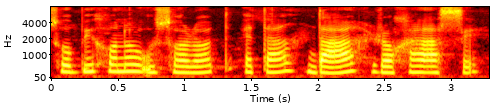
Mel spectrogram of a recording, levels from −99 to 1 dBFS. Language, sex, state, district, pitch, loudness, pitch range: Assamese, female, Assam, Kamrup Metropolitan, 265 Hz, -16 LUFS, 255-290 Hz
